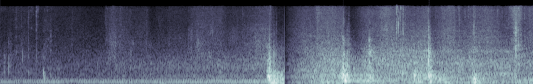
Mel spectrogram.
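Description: A person climbing out of a small car's seat: coat and clothing rustling and shuffling, with a sharp knock about halfway through, then more rustling and smaller knocks as he moves about the open doorway.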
